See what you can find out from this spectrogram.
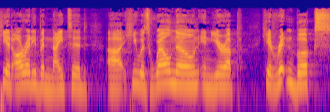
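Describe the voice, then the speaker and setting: With an American accent, a man speaks at a moderate pace in a high pitch and a bright, sharp tone. His intonation stays fairly even over a quiet background. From US Midwest, Wisconsin. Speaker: missionary. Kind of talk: interview.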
